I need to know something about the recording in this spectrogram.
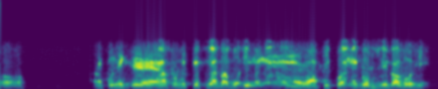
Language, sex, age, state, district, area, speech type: Assamese, male, 30-45, Assam, Jorhat, urban, conversation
